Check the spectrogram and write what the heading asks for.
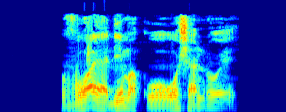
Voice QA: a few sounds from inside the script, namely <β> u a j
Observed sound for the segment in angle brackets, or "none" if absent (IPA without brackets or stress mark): v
